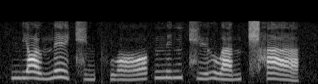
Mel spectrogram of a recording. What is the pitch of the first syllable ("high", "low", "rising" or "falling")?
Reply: falling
